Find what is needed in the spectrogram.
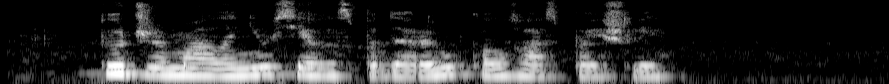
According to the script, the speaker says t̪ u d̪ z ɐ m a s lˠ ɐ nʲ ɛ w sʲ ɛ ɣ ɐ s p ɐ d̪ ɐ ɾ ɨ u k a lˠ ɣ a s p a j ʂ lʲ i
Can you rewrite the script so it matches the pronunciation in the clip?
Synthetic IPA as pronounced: t̪ u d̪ ʐ ɐ m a lˠ ɐ nʲ ɛ w sʲ ɛ ɣ ɐ s p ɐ d̪ a ɾ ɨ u k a lˠ ɣ a s p a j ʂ lʲ i

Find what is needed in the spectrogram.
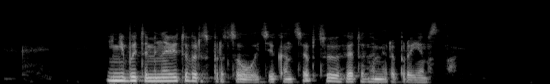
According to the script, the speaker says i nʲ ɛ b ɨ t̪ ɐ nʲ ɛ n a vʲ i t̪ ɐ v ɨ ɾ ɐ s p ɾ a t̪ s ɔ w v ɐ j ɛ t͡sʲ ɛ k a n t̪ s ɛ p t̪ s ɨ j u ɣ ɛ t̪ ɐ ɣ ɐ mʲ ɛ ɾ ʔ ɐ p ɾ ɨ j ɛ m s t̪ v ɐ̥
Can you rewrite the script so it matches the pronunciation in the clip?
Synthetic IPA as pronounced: i nʲ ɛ b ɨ t̪ ɐ mʲ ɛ n a vʲ i t̪ ɐ v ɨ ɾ ɐ s p ɾ a t̪ s ɔ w v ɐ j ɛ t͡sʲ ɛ k a n t̪ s ɛ p t̪ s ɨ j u ɣ ɛ t̪ ɐ ɣ ɐ mʲ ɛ ɾ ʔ ɐ p ɾ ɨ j ɛ m s t̪ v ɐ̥

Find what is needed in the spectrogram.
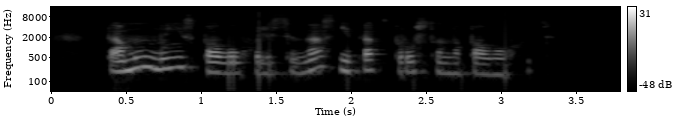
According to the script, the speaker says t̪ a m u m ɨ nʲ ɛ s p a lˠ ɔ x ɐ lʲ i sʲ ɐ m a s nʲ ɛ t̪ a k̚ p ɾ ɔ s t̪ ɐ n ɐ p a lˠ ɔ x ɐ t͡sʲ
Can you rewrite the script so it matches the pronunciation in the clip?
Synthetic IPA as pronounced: t̪ a m u m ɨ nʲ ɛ s p a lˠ ɔ x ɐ lʲ i sʲ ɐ n a s nʲ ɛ t̪ a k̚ p ɾ ɔ s t̪ ɐ n ɐ p a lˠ ɔ x ɐ t͡sʲ

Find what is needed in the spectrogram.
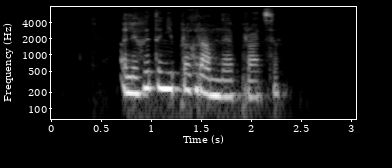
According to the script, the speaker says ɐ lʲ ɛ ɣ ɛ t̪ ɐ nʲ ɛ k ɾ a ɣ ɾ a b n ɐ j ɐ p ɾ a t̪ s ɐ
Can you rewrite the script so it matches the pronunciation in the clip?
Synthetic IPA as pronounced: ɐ lʲ ɛ ɣ ɛ t̪ ɐ nʲ ɛ p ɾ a ɣ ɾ a m n ɐ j ɐ p ɾ a t̪ s ɐ

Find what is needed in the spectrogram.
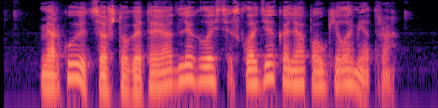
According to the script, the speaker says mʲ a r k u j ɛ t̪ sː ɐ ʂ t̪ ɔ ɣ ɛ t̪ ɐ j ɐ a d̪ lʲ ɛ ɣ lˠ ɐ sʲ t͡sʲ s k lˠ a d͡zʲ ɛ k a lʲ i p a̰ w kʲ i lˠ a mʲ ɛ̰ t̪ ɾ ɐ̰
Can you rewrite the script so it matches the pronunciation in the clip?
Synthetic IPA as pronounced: mʲ a r k u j ɛ t̪ sː ɐ ʂ t̪ ɔ ɣ ɛ t̪ ɐ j ɐ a d̪ lʲ ɛ ɣ lˠ ɐ sʲ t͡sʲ s k lˠ a d͡zʲ ɛ k a lʲ a p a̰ w kʲ i lˠ a mʲ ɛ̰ t̪ ɾ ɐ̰

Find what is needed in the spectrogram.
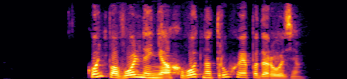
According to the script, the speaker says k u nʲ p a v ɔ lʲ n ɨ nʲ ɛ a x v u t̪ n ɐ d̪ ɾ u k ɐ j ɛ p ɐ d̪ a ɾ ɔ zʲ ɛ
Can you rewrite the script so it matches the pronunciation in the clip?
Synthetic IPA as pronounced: k ɔ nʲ p a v ɔ lʲ n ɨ nʲ ɛ a x v ɔ t̪ n ɐ t̪ ɾ u x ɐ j ɛ p ɐ d̪ a ɾ ɔ zʲ ɛ

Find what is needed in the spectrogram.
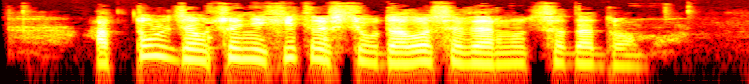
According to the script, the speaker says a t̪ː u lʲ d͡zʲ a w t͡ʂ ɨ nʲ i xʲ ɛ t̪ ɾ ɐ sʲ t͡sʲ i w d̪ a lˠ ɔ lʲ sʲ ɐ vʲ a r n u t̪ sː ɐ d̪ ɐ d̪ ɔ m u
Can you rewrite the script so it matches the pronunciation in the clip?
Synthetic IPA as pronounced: a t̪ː u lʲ d͡zʲ a w t͡ʂ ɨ nʲ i xʲ i t̪ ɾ ɐ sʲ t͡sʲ i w d̪ a lˠ ɔ sʲ ɐ vʲ a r n u t̪ sː ɐ d̪ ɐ d̪ ɔ m u

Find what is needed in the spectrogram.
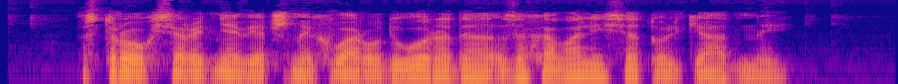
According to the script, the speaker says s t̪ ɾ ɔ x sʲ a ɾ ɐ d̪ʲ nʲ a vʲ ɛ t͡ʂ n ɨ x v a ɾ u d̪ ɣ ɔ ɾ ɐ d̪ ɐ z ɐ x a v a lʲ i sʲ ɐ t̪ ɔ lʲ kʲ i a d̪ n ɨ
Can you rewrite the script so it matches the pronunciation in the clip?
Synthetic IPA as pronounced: s t̪ ɾ ɔ x sʲ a ɾ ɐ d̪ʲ nʲ a vʲ ɛ t͡ʂ n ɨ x v a ɾ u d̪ ɣ ɔ ɾ ɐ d̪ ɐ z ɐ x a v a lʲ i sʲ ɐ t̪ ɔ lʲ kʲ i a d̪ n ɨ

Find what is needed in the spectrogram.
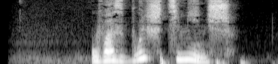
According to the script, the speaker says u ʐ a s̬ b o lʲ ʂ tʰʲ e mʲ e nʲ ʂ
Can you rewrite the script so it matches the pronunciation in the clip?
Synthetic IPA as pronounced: u v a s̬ b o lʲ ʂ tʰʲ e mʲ e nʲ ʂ

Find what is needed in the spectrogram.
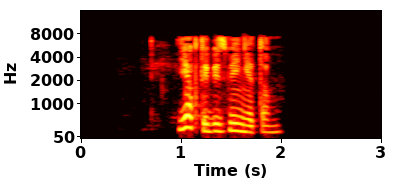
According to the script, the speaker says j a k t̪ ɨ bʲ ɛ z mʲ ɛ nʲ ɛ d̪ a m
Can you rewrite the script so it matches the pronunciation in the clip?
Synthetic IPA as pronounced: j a k t̪ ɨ bʲ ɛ z mʲ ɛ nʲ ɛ t̪ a m

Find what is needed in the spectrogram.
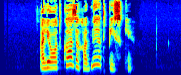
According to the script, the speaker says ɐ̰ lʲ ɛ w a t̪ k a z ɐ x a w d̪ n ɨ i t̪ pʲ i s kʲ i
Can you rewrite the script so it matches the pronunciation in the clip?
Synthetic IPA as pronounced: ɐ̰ lʲ ɛ w a t̪ k a z ɐ x a d̪ n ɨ a t̪ pʲ i s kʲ i

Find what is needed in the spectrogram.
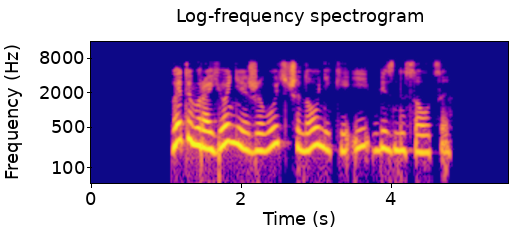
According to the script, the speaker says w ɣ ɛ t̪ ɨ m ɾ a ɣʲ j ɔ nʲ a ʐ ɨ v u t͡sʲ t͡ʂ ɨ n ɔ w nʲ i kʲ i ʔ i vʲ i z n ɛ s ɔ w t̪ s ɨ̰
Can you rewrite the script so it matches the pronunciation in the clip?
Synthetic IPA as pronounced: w ɣ ɛ t̪ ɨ m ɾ a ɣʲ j ɔ nʲ ɛ ʐ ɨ v u t͡sʲ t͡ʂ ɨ n ɔ w nʲ i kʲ i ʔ i bʲ i z n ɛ s ɔ w t̪ s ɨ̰

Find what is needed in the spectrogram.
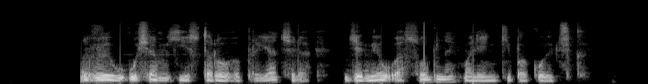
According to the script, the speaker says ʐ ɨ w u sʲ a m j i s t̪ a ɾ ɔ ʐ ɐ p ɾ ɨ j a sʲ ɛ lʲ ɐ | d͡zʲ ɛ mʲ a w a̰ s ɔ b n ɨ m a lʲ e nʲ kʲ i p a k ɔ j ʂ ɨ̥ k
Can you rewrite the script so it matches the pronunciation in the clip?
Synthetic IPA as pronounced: ʐ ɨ w u sʲ a m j i s t̪ a ɾ ɔ ɣ ɐ p ɾ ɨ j a t͡sʲ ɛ lʲ ɐ | d͡zʲ ɛ mʲ ɛ w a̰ s ɔ b n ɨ m a lʲ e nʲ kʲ i p a k ɔ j t͡ʂ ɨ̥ k

